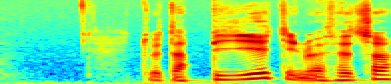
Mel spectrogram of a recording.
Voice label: "byd", Welsh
